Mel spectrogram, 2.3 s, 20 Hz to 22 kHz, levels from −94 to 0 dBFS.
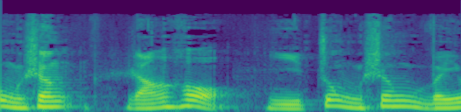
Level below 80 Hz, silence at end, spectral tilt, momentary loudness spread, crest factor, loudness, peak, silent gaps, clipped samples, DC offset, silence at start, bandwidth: -52 dBFS; 0 s; -6 dB/octave; 8 LU; 16 dB; -18 LUFS; 0 dBFS; none; under 0.1%; under 0.1%; 0 s; 14 kHz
